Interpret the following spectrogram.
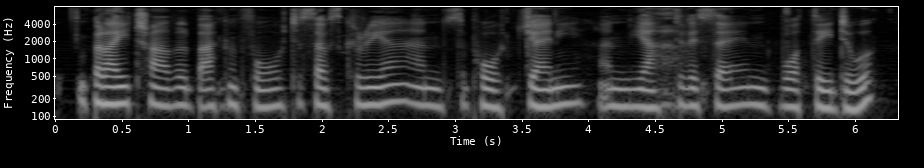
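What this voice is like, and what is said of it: Welsh accent. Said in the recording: “I love her accent... I just want to listen to her accent.”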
